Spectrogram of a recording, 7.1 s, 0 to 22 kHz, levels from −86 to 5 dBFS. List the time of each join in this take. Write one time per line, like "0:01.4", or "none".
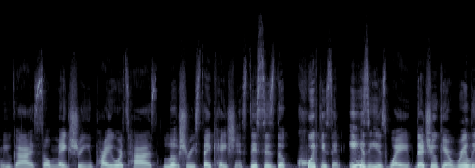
0:02.4
0:06.1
